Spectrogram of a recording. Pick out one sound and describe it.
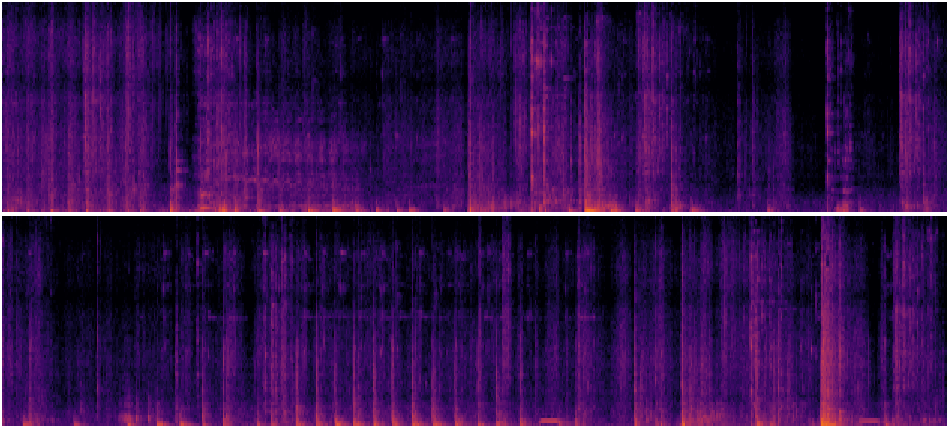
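Footsteps thump steadily on wooden boards.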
